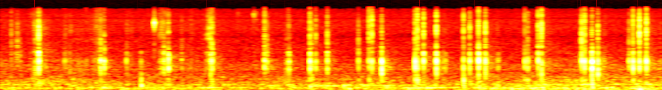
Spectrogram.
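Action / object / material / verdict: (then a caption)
tap / plastic gel-bead eye mask / plastic / none. Long nails tap and scratch quickly on a plastic gel-bead eye mask lying flat on a table. Short, sharp clicks with a bright, crackly edge come in uneven bursts over a faint low background hum. Each tap dies away almost at once.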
